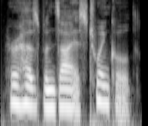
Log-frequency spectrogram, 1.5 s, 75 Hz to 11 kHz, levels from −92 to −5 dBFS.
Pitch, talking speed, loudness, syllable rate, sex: 175 Hz, 160 wpm, -16 LUFS, 5.0 syllables/s, female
